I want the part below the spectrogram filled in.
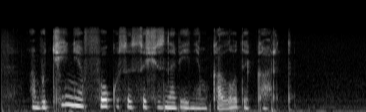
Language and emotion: Russian, neutral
